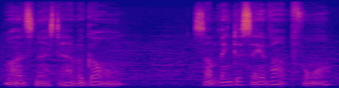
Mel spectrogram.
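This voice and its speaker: In this casual ASMR roleplay, the masked elf rogue stays guarded and sardonic, speaking wryly to the listener with hesitant asides. A gravelly mid-range voice holds a steady tone at normal speed, with music underneath.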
